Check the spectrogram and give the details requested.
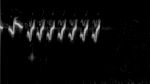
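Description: A Nashville Warbler sings a quick, high, sweet phrase: two thin opening notes, then about seven rapid paired chips, all over within a second.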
